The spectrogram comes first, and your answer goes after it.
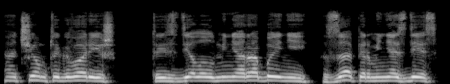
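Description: A man's voice: a little high, steady tone, moderate pace, a little mellow, no room sound, studio quality, voice pushed up, lightly acted. A man voicing a young female fire fairy princess who cries out in desperate, tearful outbursts. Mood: defiant. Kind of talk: audiobook character voice.

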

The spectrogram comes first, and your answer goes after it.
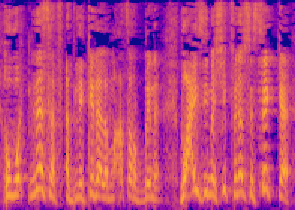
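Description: An Egyptian man delivers a fervent sermon in a very high, husky voice. He talks fast and pleads with his listeners, and his voice swells into shouts now and then. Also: expressive. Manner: impassioned, pleading, at times shouting. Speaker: preacher. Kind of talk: sermon to young people.

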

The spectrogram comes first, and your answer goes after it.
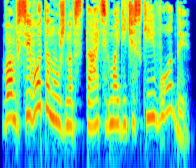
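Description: A woman's voice: mid-range voice, expressive, moderate pace, dark tone, breathy edge. A woman voicing an icy, snarling villain count. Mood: cold. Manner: irritated, icy, snapping. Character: cruel cold male count, villain.

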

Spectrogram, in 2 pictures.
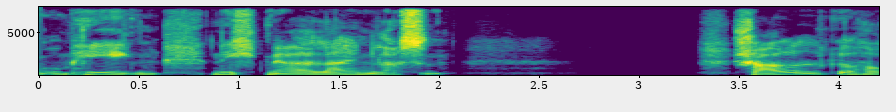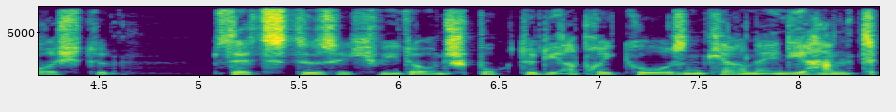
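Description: A man reading a classic novel aloud as an audiobook, with dramatic, measured storytelling on a close studio mic. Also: medium pitch, creaky, a little mellow, breathy edge, dry recording. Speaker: audiobook reader. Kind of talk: literary audiobook narration.

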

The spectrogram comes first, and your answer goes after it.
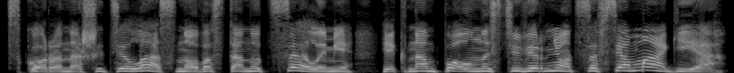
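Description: A vengeful witch gloats over her coming return to power, as a woman reading the tale puts her on. The voice sits a touch higher and louder than plain narration, with a threatening edge. It is recorded dry and close. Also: moderate pace, smooth, no room sound, natural voice. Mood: gloating. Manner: menacing, triumphant.

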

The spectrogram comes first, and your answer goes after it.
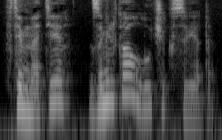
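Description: Steady woman narrating an audiobook. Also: medium pitch, moderate pace.

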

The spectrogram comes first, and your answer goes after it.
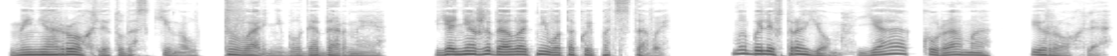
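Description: A man's voice: mid-range voice, big pitch swings, normal speed, dark tone, no echo, clean studio sound. A man reading an audiobook, voicing a frightened, wily woman just pulled from a well, in a raised, strained voice. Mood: bitter. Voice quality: hoarse when rescued. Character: frightened, wily dark-skinned woman, soaked and exhausted. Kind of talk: audiobook character voice.

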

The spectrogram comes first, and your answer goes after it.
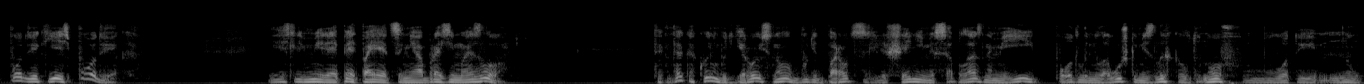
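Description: A man voicing a blunt, hot-tempered woman warrior in a husky voice on a dull home recording. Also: on the low side, normal speed, fairly bright tone, dry recording. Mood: irritated.

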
